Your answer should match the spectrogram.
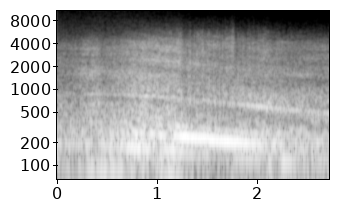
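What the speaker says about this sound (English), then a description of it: "A Blackburn Beverley is signalled OK for takeoff." A Blackburn Beverley aircraft prepares for takeoff at an airport opening in Wellington, New Zealand, its engines giving a steady, loud, droning roar with a tonal hum throughout.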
